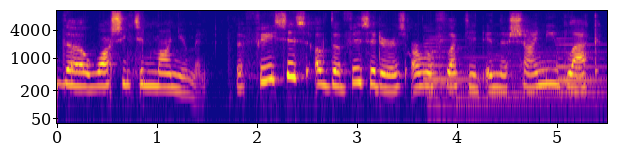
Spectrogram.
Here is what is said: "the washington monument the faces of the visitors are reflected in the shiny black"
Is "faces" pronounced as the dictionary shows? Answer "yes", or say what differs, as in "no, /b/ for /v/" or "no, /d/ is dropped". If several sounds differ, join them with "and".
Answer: yes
